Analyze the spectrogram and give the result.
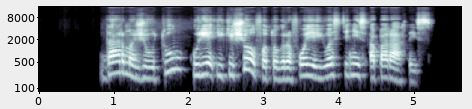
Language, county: Lithuanian, Kaunas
